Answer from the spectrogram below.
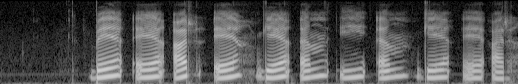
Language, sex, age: Norwegian, female, 20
